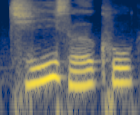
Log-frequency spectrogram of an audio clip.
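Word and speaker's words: 耆闍崛: 啊，也是根据梵文要念成奇蛇窟山。啊，这是一直强调这个蛇字的音，就是念成蛇。啊，不要念成都，因为你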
